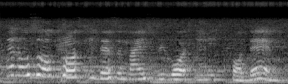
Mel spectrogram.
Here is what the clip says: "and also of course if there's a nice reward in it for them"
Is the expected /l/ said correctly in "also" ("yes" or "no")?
yes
